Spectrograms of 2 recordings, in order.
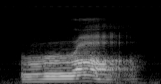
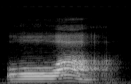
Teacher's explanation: difference between the r and l sound please keep in mind with the r sound we need a gap between the roof of our mouth and our tongue and when we make the l we do not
